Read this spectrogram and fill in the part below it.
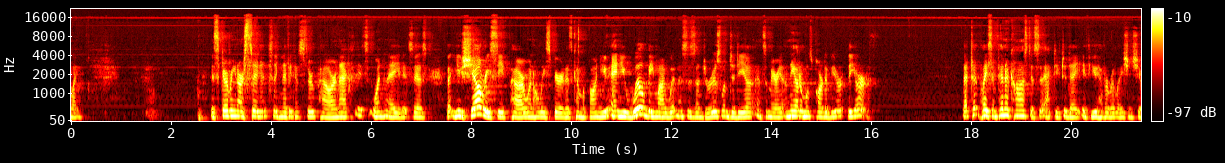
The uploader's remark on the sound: We apologize for some audio issues through this recording, most notably at the 6:45 mark.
